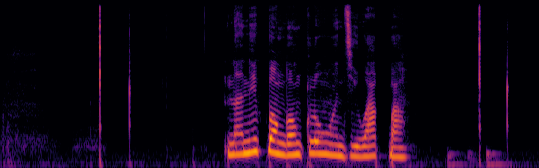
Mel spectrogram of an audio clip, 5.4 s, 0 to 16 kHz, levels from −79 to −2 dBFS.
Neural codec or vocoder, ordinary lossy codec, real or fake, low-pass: codec, 44.1 kHz, 7.8 kbps, Pupu-Codec; none; fake; 14.4 kHz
